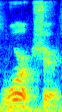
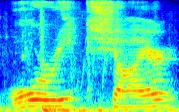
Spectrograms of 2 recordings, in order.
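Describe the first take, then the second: First: The name is said quickly as one word. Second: The name is broken up into separate parts. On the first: The speaker calls it right. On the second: The speaker calls it wrong.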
